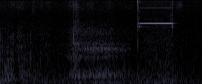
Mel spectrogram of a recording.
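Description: A digital multimeter beeping once, a short, high, steady tone about a second and a half in, after faint handling of the test leads.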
